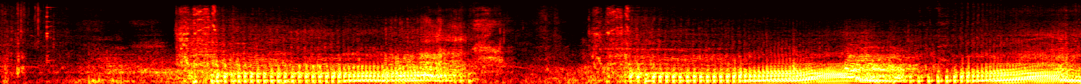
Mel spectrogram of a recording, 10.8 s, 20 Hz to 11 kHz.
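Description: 2021 KTM 500 EXC-F's single-cylinder four-stroke engine revving under load on a steep dirt climb. It runs low at first, revs up about two seconds in, dips near the middle, then revs again, rising and falling in pitch near the end.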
